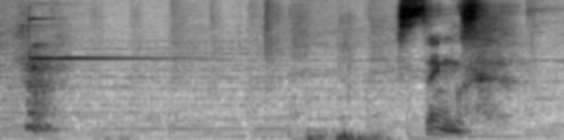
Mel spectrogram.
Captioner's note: rhythmic music; bell rings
